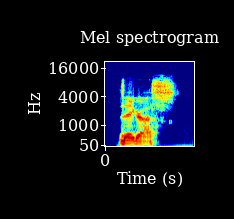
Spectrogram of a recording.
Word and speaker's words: Zegras: And if you put him on a team and you got Trevor Zegras, he can give him some time to grow. What? How do you say his name? – Zegras. – How the heck am I supposed to know that? Zegras.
